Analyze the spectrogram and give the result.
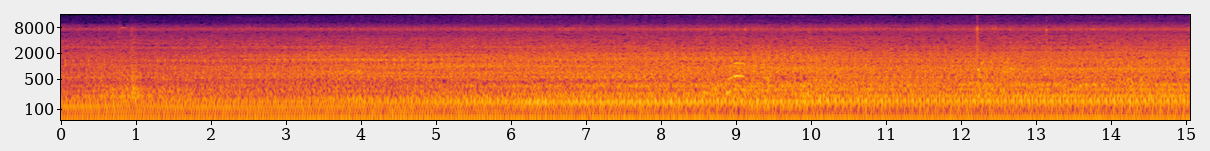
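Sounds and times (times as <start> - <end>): diesel engine running: 0.0 - 15.0.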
